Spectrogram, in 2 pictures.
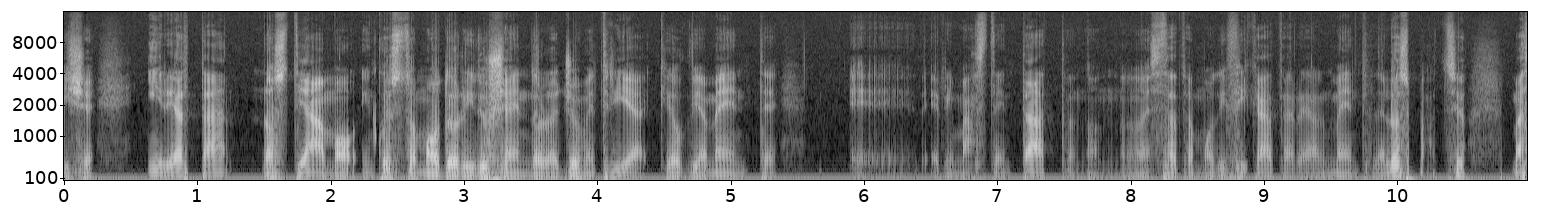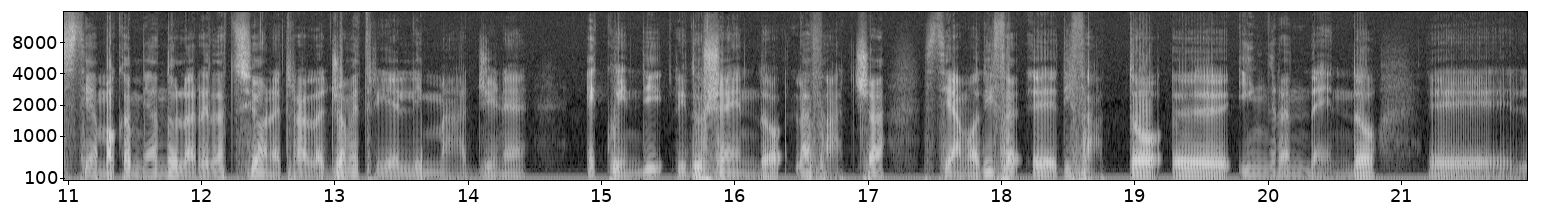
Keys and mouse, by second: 9.4-13.7 middle drag.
